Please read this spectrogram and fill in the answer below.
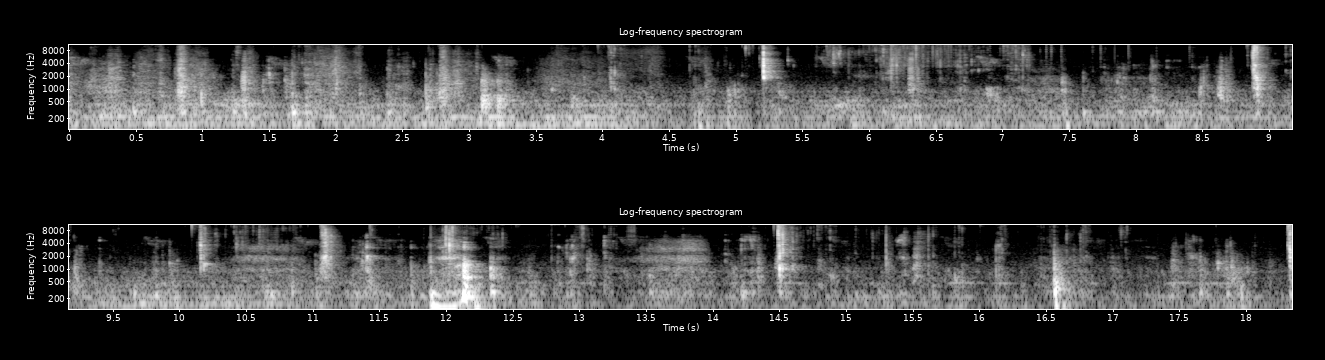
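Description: A person biting and chewing chicken wings close to the microphone: faint chewing with many short, sharp mouth clicks and smacks scattered throughout, the loudest about twelve seconds in.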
